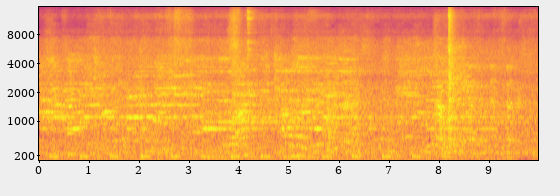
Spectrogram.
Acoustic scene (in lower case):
cafe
